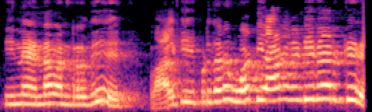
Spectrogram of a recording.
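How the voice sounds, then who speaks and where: A woman's voice: high-pitched, animated, fast, darkish tone. A woman in a village comedy skit playing a henpecked husband who teases and grumbles about his wife. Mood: teasing. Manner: teasing and grumbling.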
